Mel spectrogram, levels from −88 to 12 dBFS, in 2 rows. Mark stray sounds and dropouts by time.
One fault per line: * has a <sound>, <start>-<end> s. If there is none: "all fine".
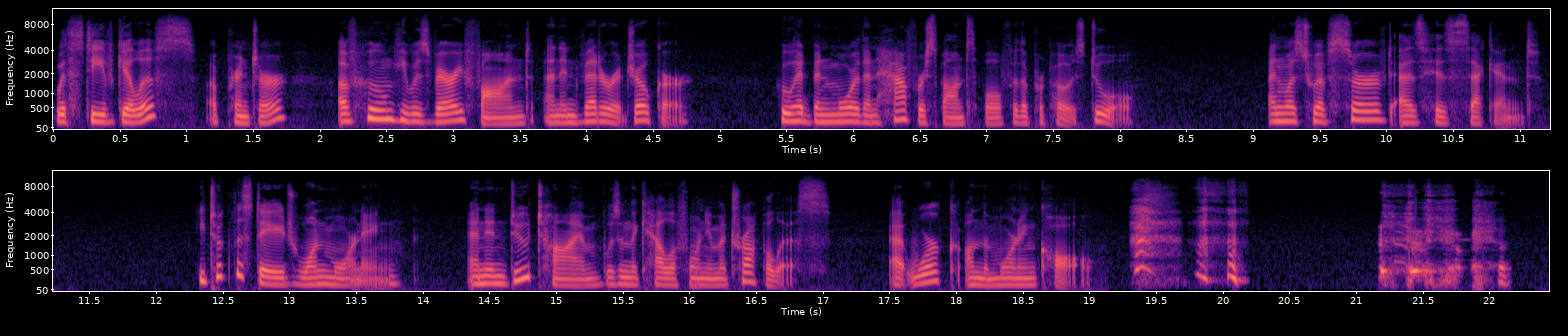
* has a laugh, 19.3-20.2 s
* has a throat clearing, 21.2-22.2 s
